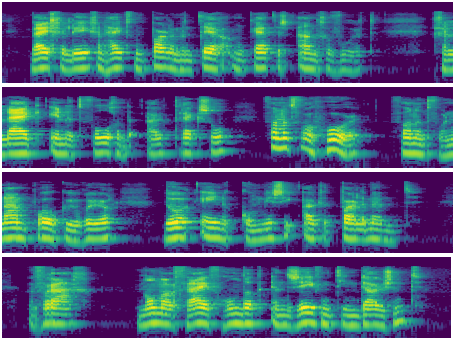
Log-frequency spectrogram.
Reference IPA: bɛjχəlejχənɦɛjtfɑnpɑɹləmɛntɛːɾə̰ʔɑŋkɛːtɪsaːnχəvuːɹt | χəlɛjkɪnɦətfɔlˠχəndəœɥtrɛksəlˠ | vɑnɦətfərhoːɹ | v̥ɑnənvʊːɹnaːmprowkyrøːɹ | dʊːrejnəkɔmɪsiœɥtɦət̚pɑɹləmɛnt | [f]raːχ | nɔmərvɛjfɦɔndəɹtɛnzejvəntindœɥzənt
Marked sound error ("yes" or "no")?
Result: yes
